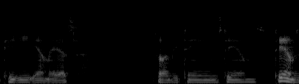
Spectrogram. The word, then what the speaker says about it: Thames: Yeah, it's pronounced like Tems.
